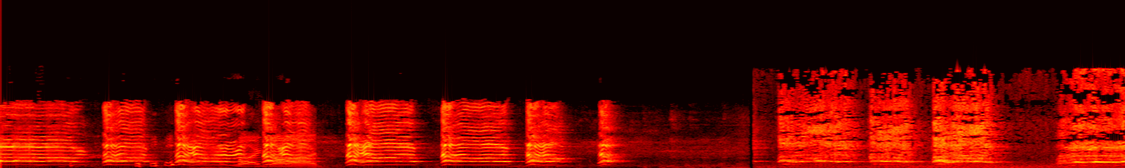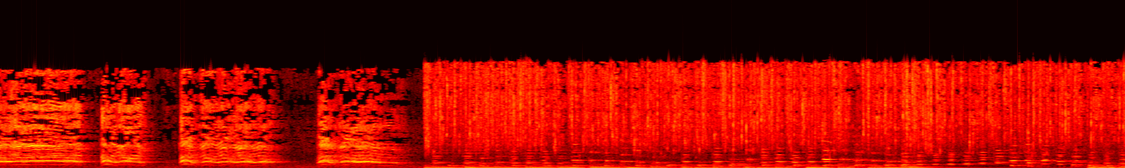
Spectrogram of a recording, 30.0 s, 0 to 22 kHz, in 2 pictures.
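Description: A dog howling in a run of about seven short, high calls, then a French bulldog giving several longer calls that waver in pitch. From about 21 seconds in, background music with a steady beat plays over running tap water.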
